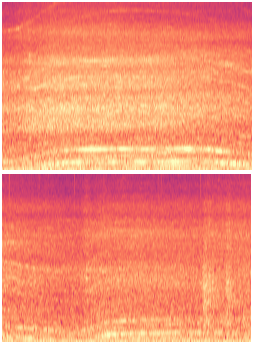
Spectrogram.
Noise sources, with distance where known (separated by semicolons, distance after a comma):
large-sounding engine, near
